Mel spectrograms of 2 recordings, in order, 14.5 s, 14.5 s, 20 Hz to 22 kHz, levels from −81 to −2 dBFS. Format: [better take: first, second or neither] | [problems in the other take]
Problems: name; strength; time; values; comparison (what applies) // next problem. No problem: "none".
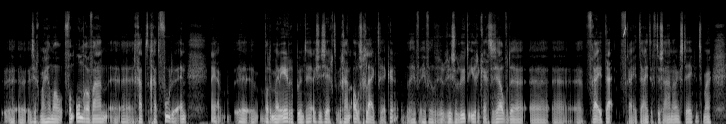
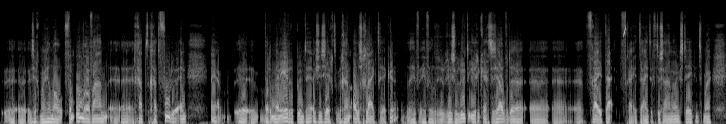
first | distortion; slight; 8% of the sound clipped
